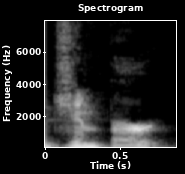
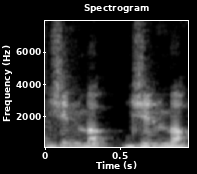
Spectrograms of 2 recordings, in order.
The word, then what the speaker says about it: Jinba: So next is the Jinba arms. Now, I said Jinba instead of Jinber because Jinber is a polymerization of Jinba.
